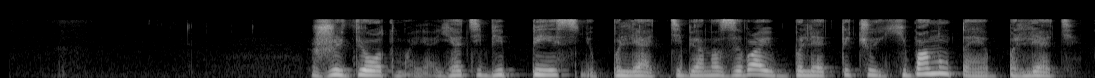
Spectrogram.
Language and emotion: Russian, angry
